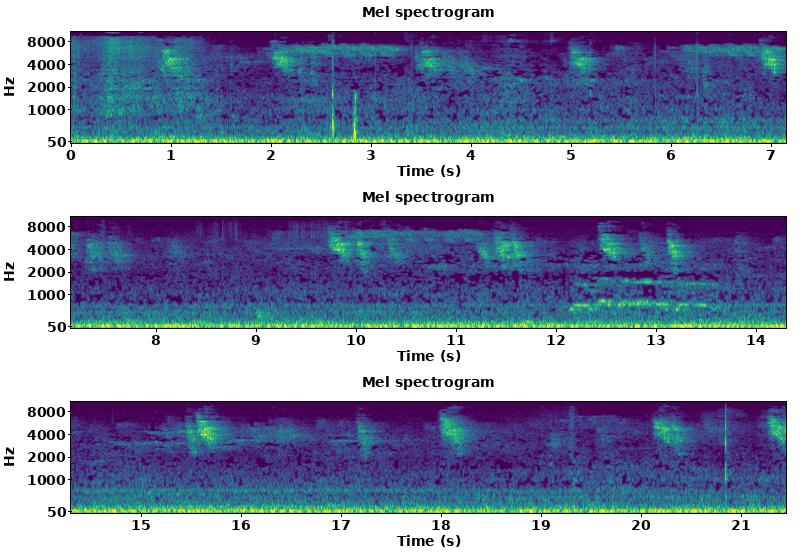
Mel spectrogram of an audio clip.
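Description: Faint chirping of small birds: short, high calls coming irregularly every second or so, over a low steady background hum.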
